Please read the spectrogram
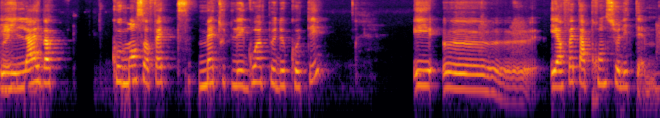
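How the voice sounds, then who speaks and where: Long, frequent pauses in a woman's very slow speech, pitched fairly high and with ordinary pitch variation. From Réunion, Sainte-Marie. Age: 30s. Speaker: podcaster and Instagram creator. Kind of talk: casual interview.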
